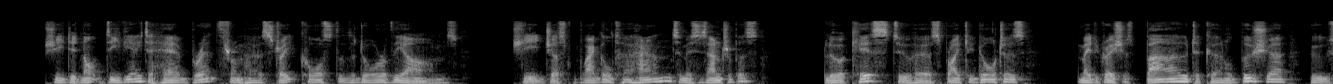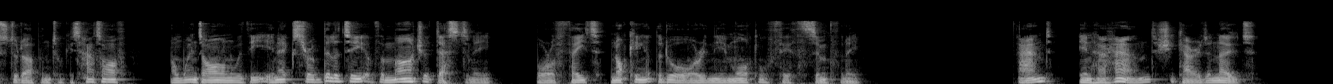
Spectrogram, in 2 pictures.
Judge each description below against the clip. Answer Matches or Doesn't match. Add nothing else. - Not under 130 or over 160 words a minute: Doesn't match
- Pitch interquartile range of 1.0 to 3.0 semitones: Doesn't match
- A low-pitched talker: Matches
